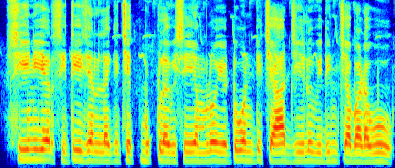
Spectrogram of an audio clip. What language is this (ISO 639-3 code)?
tel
